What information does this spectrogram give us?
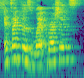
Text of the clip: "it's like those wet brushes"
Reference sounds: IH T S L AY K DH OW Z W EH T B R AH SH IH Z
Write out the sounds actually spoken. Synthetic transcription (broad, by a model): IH T S L AY K DH OW Z W EH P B R AH SH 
